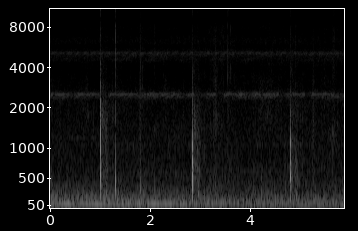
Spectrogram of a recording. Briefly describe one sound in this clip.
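A cricket bat sharply strikes a ball several times.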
